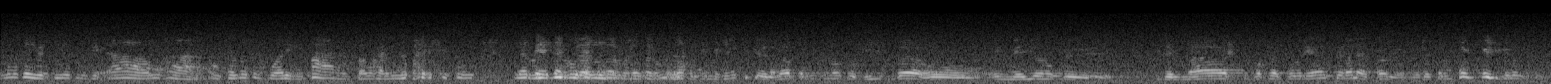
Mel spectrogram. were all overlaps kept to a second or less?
No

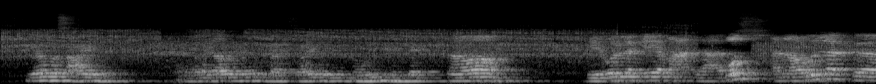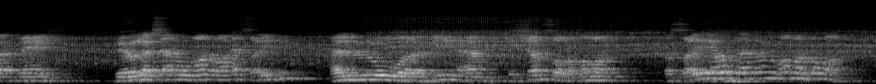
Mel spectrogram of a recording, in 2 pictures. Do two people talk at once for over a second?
No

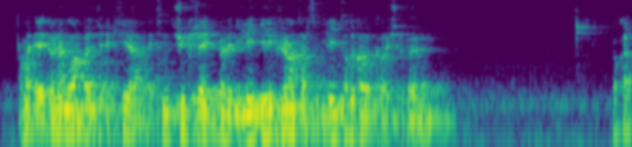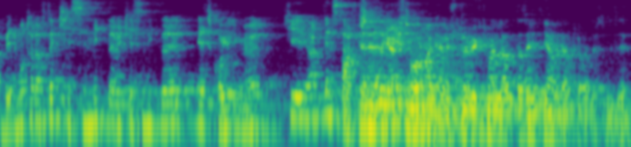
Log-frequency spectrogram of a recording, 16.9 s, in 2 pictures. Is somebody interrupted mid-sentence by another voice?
Yes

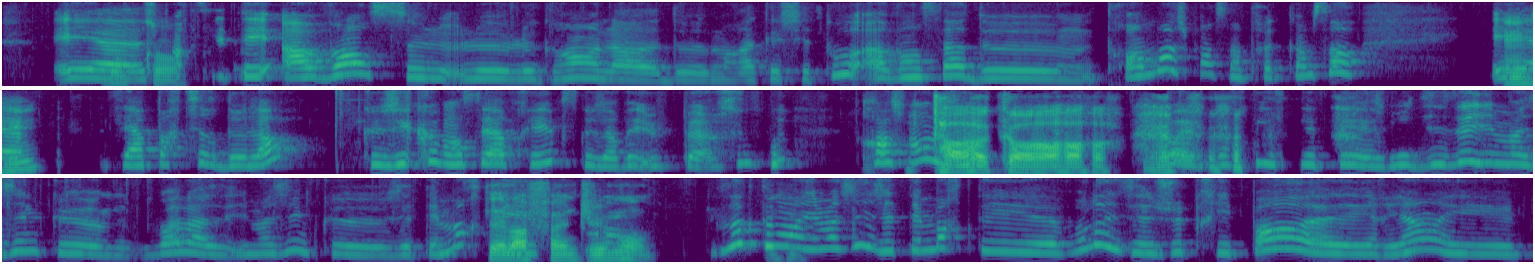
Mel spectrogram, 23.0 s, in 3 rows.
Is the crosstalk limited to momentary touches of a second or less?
Yes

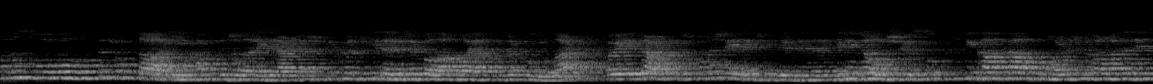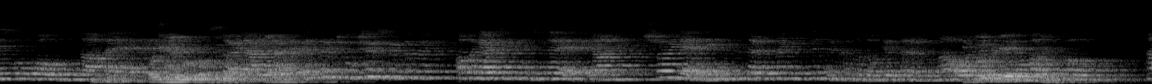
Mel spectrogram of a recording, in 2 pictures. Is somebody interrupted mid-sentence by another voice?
Yes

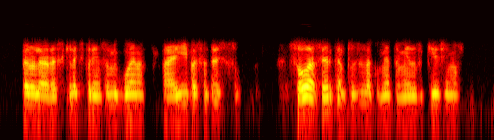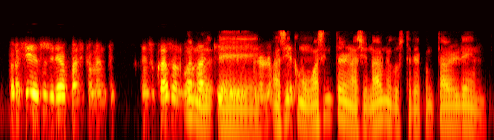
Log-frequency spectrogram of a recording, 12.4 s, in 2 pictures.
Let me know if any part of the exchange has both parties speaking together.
Yes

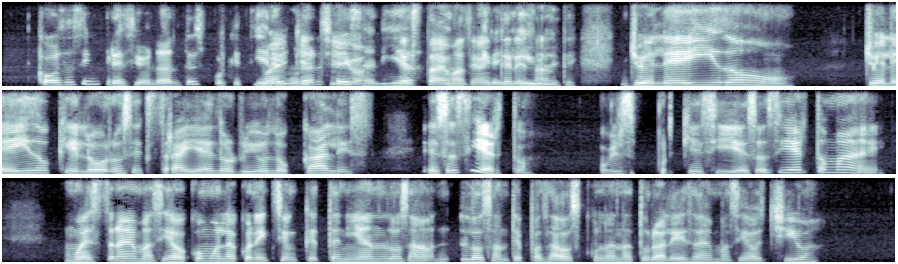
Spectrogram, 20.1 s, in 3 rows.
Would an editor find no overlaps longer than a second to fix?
No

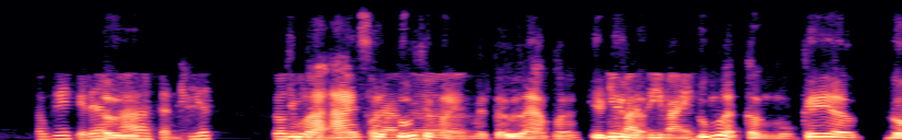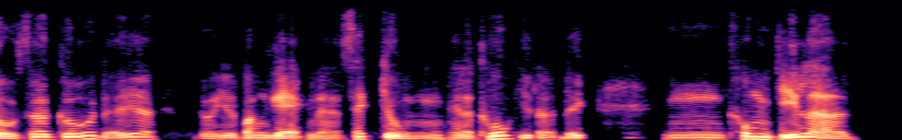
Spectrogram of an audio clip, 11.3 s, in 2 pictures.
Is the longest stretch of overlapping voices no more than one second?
No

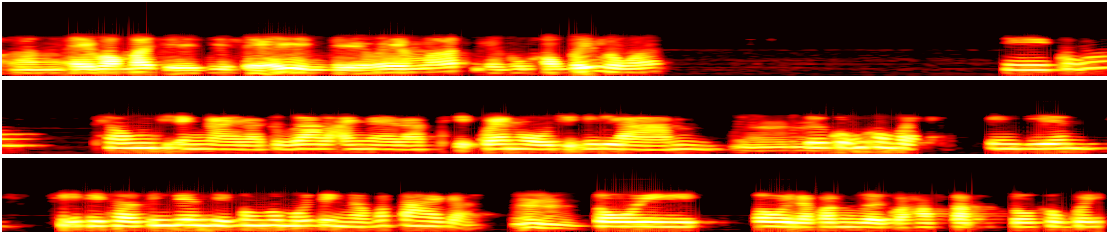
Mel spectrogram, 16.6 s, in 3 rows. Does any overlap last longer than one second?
No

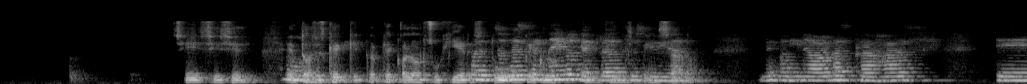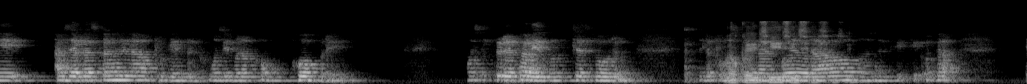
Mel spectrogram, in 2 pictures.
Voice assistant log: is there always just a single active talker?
No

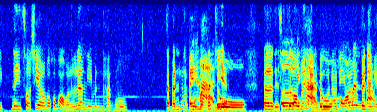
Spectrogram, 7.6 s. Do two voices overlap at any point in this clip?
Yes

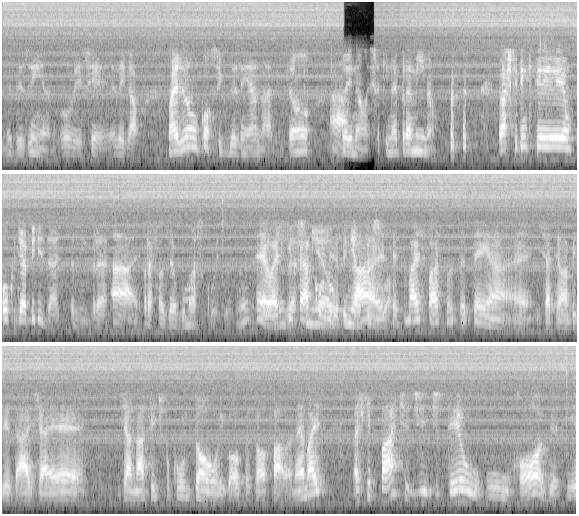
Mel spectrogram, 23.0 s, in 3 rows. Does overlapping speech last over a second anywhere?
Yes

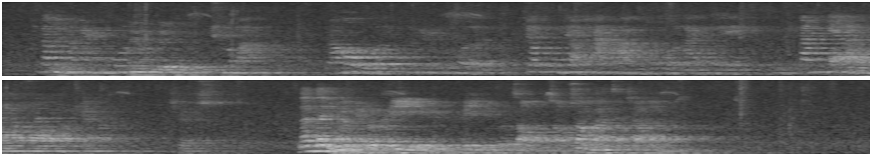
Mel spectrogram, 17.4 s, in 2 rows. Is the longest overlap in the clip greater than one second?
Yes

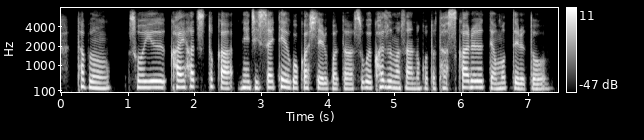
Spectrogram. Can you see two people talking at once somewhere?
No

